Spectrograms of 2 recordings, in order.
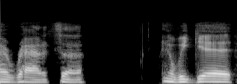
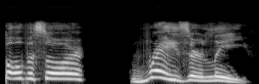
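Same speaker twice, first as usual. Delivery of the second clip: acted attack order; battle command; 8 semitones higher than usual. Red ordering Bulbasaur to attack, commanding.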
